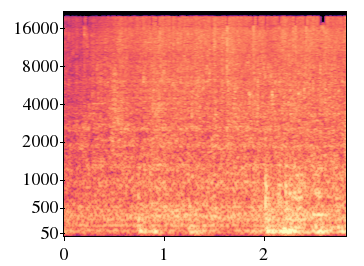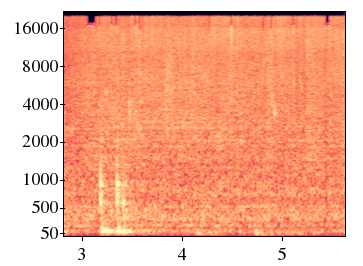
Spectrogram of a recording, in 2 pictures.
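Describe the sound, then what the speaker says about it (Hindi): Garlic-ginger paste fries in hot oil in a pan over medium heat, giving a continuous close sizzle with a few soft stirring scrapes and no talking. "1 मिनट के लिए इसे हम फ्राई करेंगे हल्का सा"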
